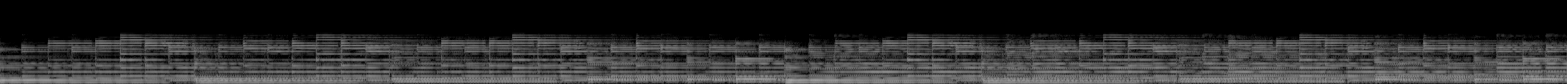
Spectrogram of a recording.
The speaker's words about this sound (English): Oh man, this is one of my favorite songs. Two of my favorite songs of this year. You guys are getting a real treat.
